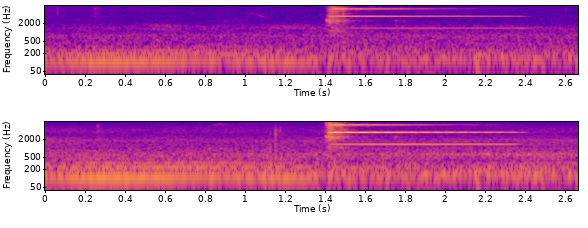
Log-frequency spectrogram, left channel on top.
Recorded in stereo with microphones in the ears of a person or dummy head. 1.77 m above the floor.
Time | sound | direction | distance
1.4 | a bell | 90° right | 6.5 m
